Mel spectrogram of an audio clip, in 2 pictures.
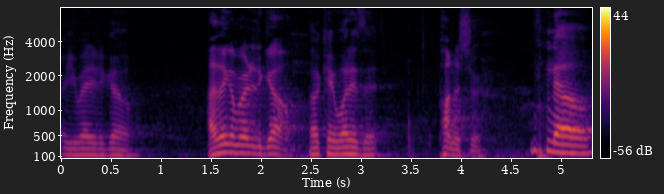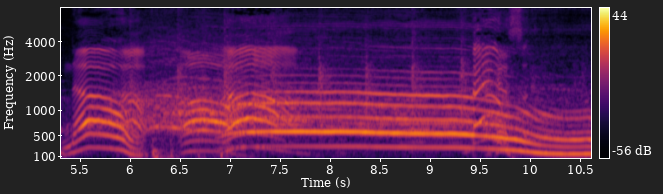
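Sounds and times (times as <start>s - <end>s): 
speech: 0.0s - 0.9s, 1.5s - 7.5s, 9.7s - 10.2s
audience booing: 5.6s - 10.6s.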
